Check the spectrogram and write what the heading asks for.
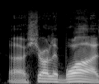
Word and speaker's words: Charlebois: The guy's literally, I mean, I read the article about the description of the man they arrested, Jerry Charlebois is how it's probably pronounced because he's in French-speaking Canada.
